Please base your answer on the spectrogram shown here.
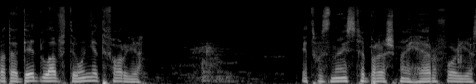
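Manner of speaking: put-on poor, unconvincing Scottish accent. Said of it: "I'm not very good at Scottish".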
